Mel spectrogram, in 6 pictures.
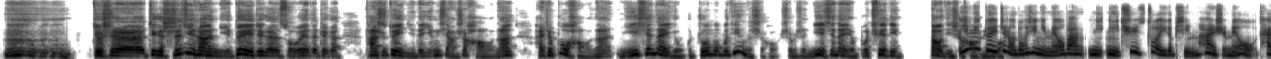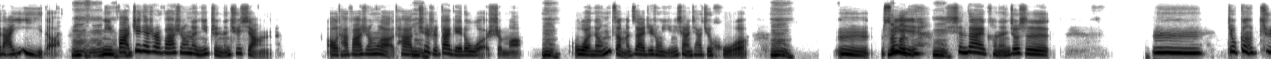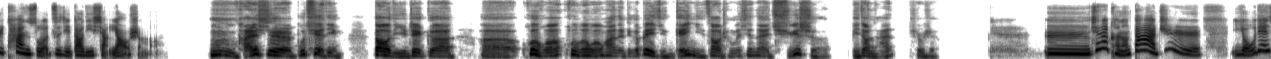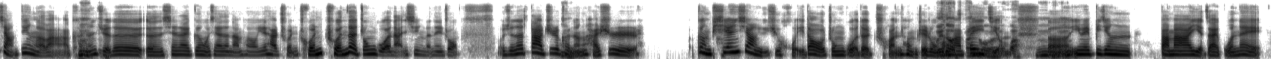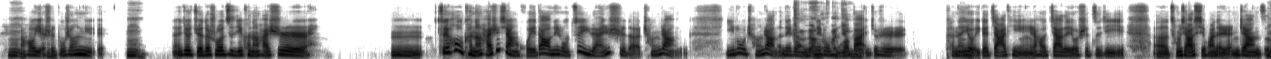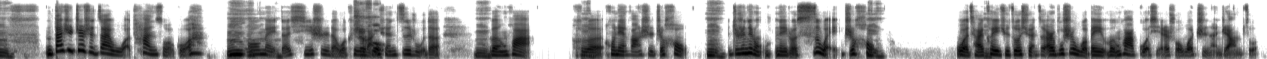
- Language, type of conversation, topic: Chinese, podcast, 混合文化背景对你意味着什么？
- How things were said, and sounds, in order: teeth sucking; teeth sucking; teeth sucking; teeth sucking; teeth sucking; teeth sucking; laughing while speaking: "过"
